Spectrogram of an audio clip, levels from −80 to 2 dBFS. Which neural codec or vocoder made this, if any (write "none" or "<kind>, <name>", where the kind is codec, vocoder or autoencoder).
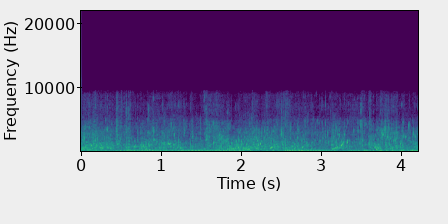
none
